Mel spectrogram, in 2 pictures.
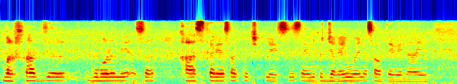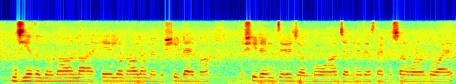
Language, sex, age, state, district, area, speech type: Sindhi, male, 30-45, Maharashtra, Thane, urban, spontaneous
